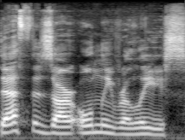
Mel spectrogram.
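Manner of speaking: ordinary talk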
